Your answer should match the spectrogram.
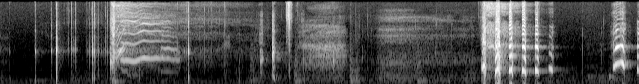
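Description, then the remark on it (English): Chewing food for an ASMR effect: a string of sharp, wet clicks and smacks in uneven rhythm, broken by squeaky, whining vocal noises, with a rapid burst of loud smacks near the end. “I wish I had something else to chew on because that didn't have the full effect.”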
